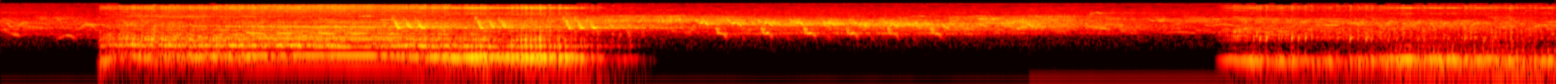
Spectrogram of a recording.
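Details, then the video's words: Bison giving a deep, rumbling roar of about three seconds, a pause, then a second long low bellow; faint bird chirps run through the quiet gap. "Bison sounds & What sounds does a Bison make?"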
